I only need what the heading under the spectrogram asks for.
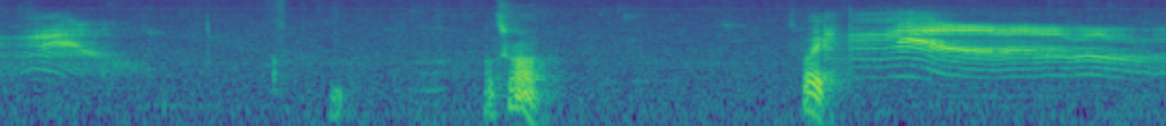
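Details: Pet cat giving odd vocalisations as a person chats with it: one short meow near the start, brief spoken words, then a long, loud, wavering meow over the last two seconds.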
